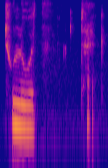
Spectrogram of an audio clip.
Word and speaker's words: Tylwyth Teg: Tylwyth Teg.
